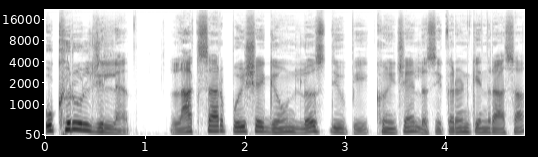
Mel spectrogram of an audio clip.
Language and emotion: Goan Konkani, neutral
